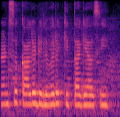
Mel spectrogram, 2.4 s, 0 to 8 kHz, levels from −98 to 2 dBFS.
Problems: background conversations at intervals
